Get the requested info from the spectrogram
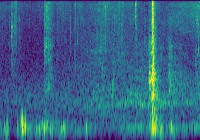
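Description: Irregular low rumbling and knocking of handling noise, with a single sharp click about one and a half seconds in as the Corsa's tailgate latch is released.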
